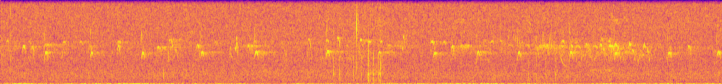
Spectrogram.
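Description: Small birds giving short, high chirps again and again over a low, steady rumble.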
